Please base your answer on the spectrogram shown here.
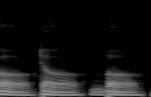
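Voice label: "kotobo", concatenated syllables; Affixing experiment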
